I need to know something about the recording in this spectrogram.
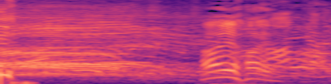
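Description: A crowd calling out a response together, loud at first and fading over about a second, followed by a single man's voice calling out in a wavering pitch that swings up and down.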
